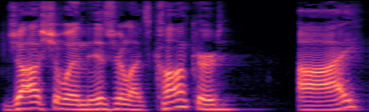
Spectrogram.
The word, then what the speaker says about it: Ai: Remember Ai? It's spelled AI, not like artificial intelligence, but it's pronounced Ai.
